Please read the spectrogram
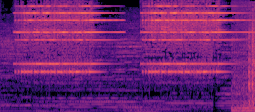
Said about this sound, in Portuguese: Toca o telefone.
